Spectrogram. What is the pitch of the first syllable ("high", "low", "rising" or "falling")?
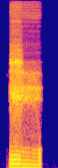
low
